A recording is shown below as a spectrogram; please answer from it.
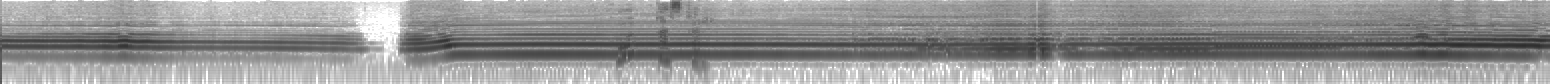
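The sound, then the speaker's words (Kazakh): A wolf howls in one long, loud, sustained tonal note rich in harmonics. After a short break it resumes with a swift upward glide, then holds a steady pitch. “Каскырдын дабысы.”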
